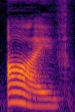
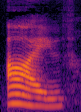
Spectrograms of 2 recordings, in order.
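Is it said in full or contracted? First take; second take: contracted; contracted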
